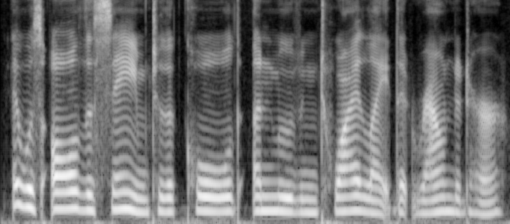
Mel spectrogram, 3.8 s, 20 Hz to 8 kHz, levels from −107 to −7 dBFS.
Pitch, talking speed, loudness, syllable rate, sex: 195 Hz, 205 wpm, -17 LUFS, 4.8 syllables/s, female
